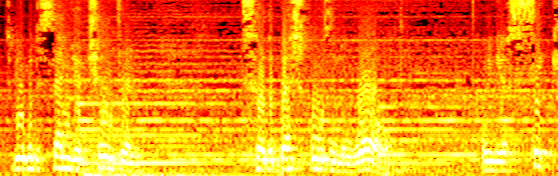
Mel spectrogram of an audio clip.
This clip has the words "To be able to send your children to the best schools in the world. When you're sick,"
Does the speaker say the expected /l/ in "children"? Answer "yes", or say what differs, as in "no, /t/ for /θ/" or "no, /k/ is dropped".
yes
